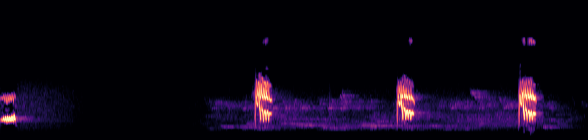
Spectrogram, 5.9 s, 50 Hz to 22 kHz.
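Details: Chaffinch recorded in 2018 in the Wittlich valley, giving sharp, bright chinking notes, three of them spaced a little over a second apart after one opening note, with a soft hiss between.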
